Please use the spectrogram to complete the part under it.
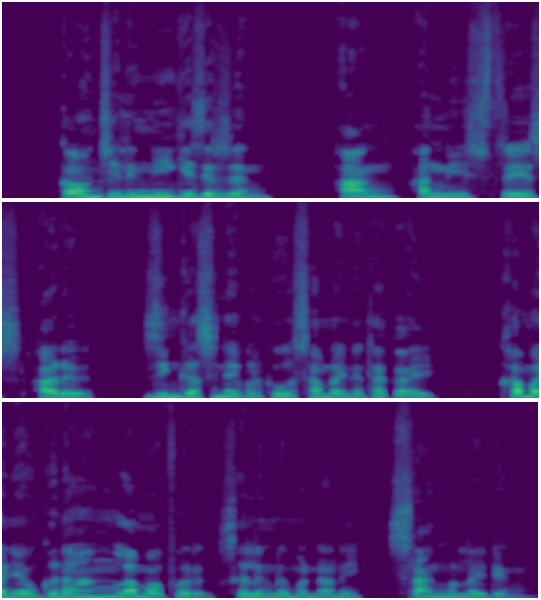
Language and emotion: Bodo, happy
